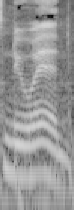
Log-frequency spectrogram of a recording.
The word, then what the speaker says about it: Nguyen: How'd you pronounce his last name? Nguyen? Do you remember? Do you remember how you said it? Because you said it right. – I thought it was just Nguyen.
